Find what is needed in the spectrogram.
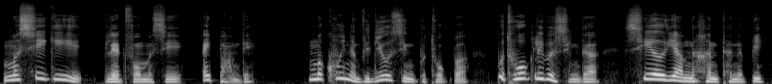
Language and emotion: Manipuri, disgusted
